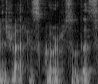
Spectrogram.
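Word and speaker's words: Ratatoskr: a very fun streamer that her name is Ratascore, so that's how I know how to say the name well.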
